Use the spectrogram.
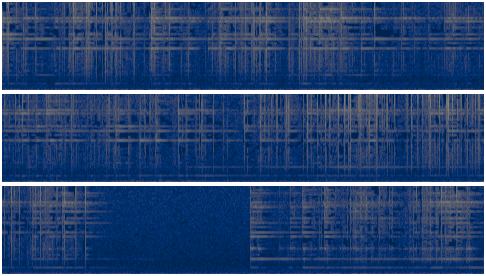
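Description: Long acrylic nails scratch and tap the textured outside of a medium-sized, empty, hollow clear cut glass footed pedestal bowl. The result is a dense run of bright, crackly scratches and light clicks over a steady low rumble, with faint high glassy ringing tones. It pauses briefly near the end before the scratching resumes.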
